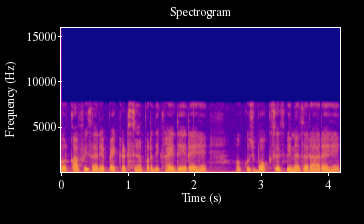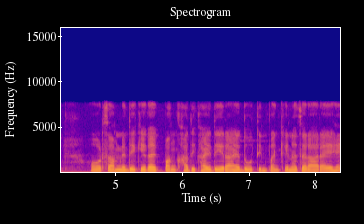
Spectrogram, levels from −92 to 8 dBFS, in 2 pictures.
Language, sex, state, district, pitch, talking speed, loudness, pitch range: Hindi, female, Odisha, Khordha, 190 Hz, 230 wpm, -17 LUFS, 185-195 Hz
